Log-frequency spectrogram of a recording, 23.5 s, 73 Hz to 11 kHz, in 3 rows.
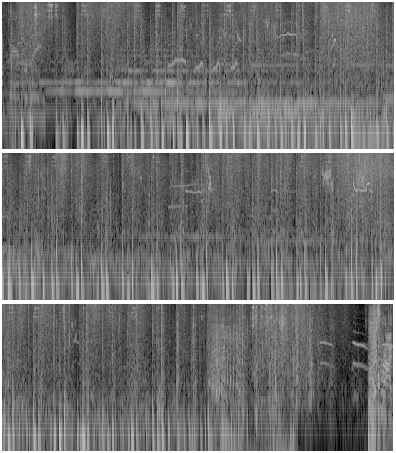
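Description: Horse hooves clip-clop in a steady, quick rhythm as riders travel together in Red Dead Redemption 2, continuing close and prominent for most of the stretch with occasional thunks, then briefly dropping away near the end.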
